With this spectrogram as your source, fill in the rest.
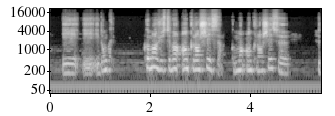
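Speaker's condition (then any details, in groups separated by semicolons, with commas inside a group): No condition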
